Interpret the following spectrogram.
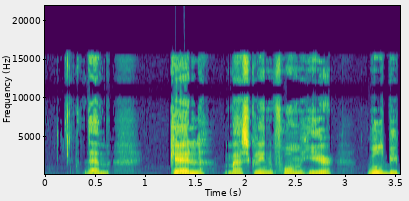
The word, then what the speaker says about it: quel: And the good news is that you will pronounce them the same way. Alright, so quel, quel, quel, and quel. Okay, remember that in some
